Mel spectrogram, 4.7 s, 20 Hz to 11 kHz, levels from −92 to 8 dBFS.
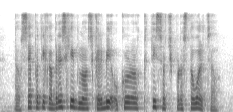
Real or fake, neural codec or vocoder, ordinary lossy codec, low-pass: real; none; none; 7.2 kHz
